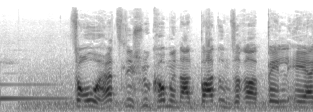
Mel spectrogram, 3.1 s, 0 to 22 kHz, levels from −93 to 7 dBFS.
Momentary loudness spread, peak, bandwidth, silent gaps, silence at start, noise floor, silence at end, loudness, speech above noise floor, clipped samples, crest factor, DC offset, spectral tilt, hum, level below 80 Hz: 18 LU; -2 dBFS; 14 kHz; none; 0 s; -34 dBFS; 0 s; -16 LUFS; 19 dB; under 0.1%; 16 dB; under 0.1%; -4.5 dB/octave; none; -52 dBFS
